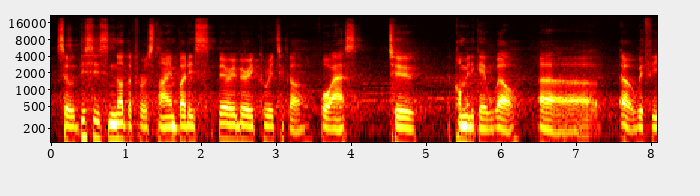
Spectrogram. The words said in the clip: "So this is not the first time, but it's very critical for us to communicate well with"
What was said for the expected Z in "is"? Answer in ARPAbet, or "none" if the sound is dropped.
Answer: Z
